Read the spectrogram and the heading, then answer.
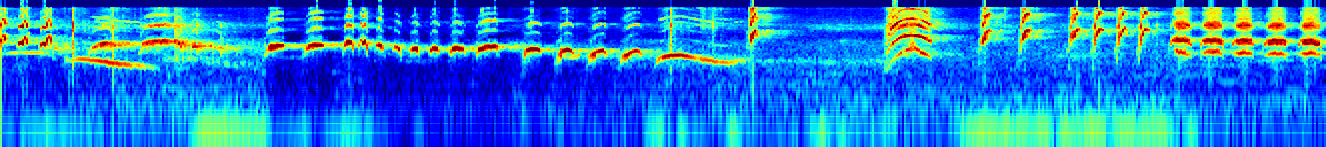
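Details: White-rumped shama, Medan murai batu, in a loud close kretekan song for morning masteran; descending series of clear whistled notes, a sweeping upward whistle, then rapid ringing chips, faint low hum underneath.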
